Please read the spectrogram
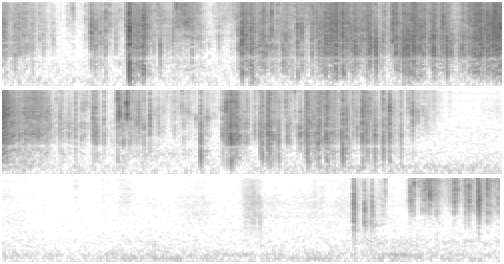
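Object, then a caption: Carved soap curls. Fingertips pinch and crush thin, brittle curls of dry carved soap rose petals on paper, scattering loose flakes around. Dense, bright crinkling crunches come in bursts for about nine seconds, then quiet down to faint rustling before a few last crunches near the end. The clip ends with a soap rose held in the hand.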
